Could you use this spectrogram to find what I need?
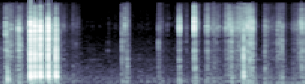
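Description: A plastic wrapper crinkles.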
